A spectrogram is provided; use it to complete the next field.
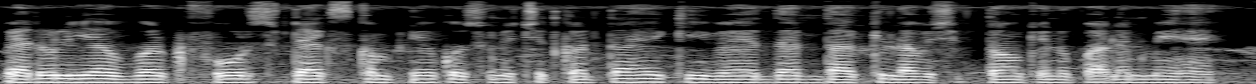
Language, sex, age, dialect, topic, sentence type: Hindi, male, 56-60, Awadhi Bundeli, banking, statement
